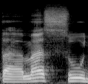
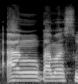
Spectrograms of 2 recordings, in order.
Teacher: Kita baca tamassu, jangan dibaca ang tamassu, jangan, tapi dibaca an-nya itu kita tahan, kita panjangkan sejenak karena dia didengungkan. Tamassu, nah, seperti itu. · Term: ikhfa hakiki aqrab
